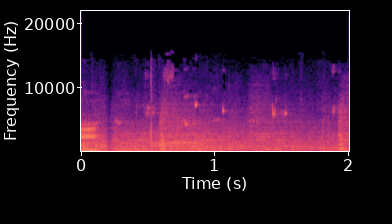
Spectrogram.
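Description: Basketball arena game sound: a low crowd murmur with a basketball bouncing on the hardwood court.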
